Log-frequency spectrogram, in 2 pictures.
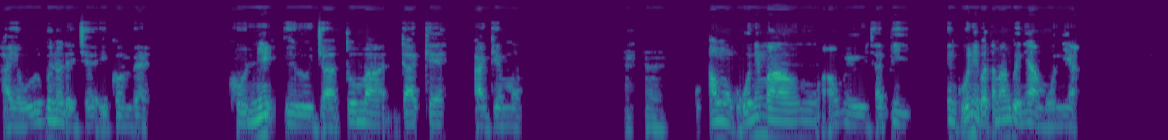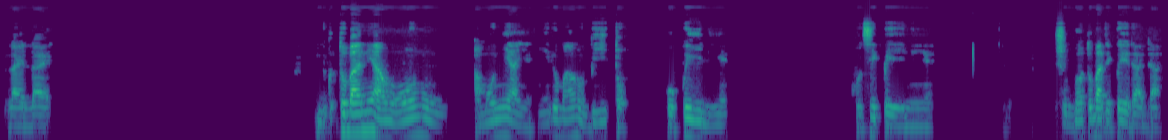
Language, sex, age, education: Yoruba, male, 15-29, tertiary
